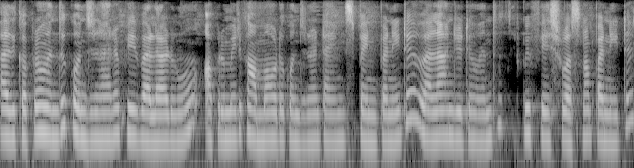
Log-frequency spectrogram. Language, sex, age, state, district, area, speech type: Tamil, female, 18-30, Tamil Nadu, Ariyalur, rural, spontaneous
